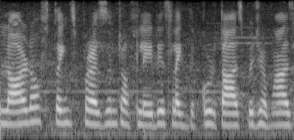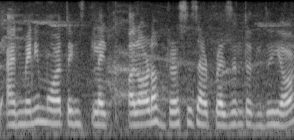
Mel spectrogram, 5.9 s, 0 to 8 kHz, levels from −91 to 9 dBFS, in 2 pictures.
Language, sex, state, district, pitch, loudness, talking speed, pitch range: English, female, Haryana, Rohtak, 235 Hz, -16 LUFS, 235 wpm, 225-245 Hz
